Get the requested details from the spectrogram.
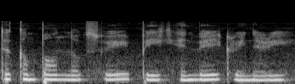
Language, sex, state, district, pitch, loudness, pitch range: English, female, Arunachal Pradesh, Lower Dibang Valley, 220 Hz, -14 LUFS, 210-225 Hz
